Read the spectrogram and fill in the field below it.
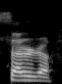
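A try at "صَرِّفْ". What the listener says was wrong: sarrif. Yes, because sarrafa, yusarrifu, the ra had a kasra.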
